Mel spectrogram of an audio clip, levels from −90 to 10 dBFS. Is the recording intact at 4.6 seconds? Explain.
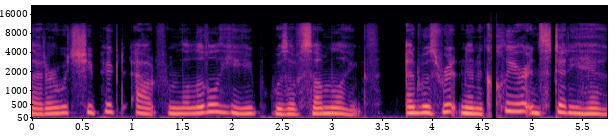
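No: a gap at a join of encoded pieces opens at 4.59–4.65 s. Untrimmed encoder delay and padding leave a 55 ms gap with smeared edges before the speech resumes.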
